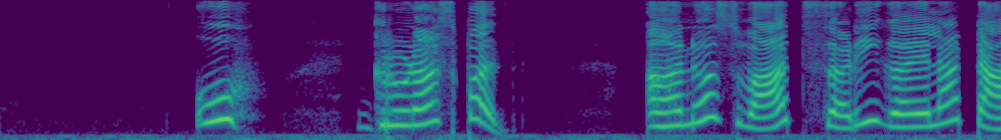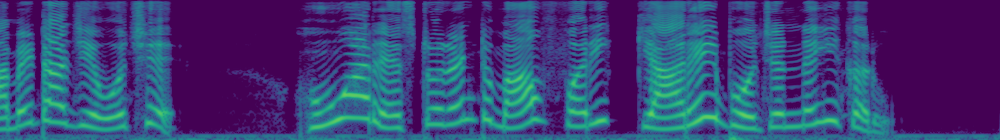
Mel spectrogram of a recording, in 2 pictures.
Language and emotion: Gujarati, disgusted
